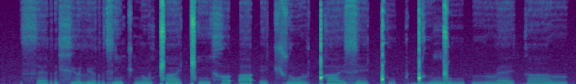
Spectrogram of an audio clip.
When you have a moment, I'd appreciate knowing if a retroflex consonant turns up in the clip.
no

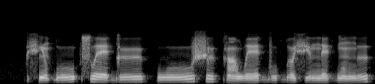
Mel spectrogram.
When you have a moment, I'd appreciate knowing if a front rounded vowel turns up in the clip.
no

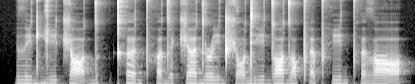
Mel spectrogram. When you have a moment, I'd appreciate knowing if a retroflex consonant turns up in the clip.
no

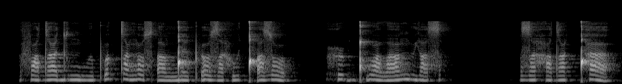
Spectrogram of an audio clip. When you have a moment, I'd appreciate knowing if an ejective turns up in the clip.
yes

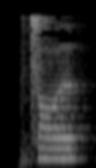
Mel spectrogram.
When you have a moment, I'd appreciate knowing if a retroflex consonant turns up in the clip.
no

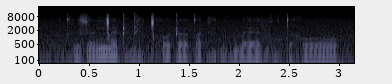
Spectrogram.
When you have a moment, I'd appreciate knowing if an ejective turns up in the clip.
no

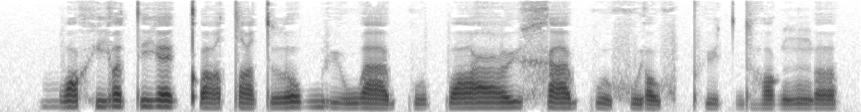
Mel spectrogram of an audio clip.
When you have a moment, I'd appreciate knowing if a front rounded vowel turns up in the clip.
yes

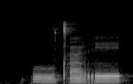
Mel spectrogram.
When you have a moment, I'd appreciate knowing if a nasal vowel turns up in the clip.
yes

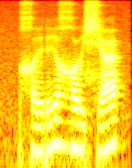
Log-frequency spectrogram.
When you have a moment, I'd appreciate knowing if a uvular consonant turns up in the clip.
yes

